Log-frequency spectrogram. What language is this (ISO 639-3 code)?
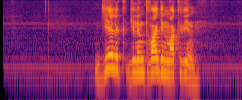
rus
